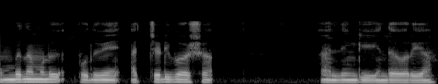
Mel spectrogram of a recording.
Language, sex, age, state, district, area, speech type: Malayalam, male, 18-30, Kerala, Palakkad, rural, spontaneous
